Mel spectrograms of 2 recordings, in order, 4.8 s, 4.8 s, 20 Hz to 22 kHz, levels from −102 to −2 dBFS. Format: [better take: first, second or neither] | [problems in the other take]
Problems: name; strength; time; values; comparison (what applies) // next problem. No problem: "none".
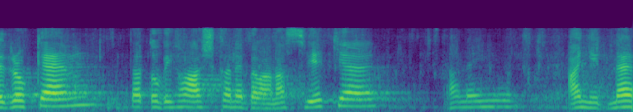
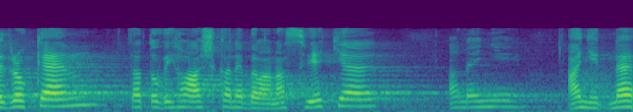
second | noise reduction (neural separator model SepFormer DNS4)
